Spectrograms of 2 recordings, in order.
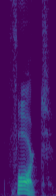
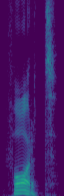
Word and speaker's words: fart: it's not a far farth fart you don't pronounce the r and the t hard they kind of mesh together and make the sound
